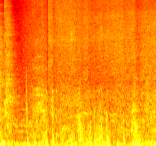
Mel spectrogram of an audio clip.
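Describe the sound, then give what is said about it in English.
A locomotive pulls slowly into a station platform from a single-line track, its heavy, steady rumble filling the scene with a few faint clanks, loud throughout, with no voices. “So we have one of the locomotives coming into the platform, into the station now.”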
